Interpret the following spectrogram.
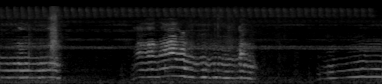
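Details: Domestic cat yowling during rough play with a young family dog: three separate drawn-out moaning cries, the middle one louder and wavering, each nearly two seconds, separated by short silences.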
